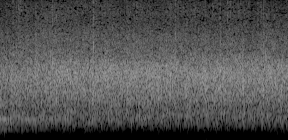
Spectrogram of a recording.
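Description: A crowd applauds steadily, a dense, even wash of many hands clapping at once that holds at a constant level throughout, with no voices standing out.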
